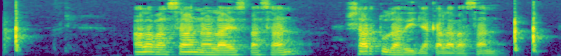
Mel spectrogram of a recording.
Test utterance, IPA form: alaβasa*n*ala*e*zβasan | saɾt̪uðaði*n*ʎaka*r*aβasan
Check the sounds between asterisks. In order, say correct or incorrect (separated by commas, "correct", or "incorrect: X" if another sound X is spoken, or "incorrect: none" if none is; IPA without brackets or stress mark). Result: correct, correct, incorrect: none, incorrect: l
